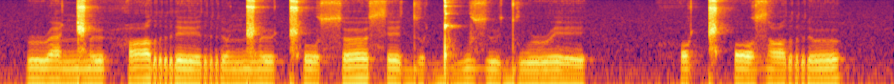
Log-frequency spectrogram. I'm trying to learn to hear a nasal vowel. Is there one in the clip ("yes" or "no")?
no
